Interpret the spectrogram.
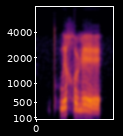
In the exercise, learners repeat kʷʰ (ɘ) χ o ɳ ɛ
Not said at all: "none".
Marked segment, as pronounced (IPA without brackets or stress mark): e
